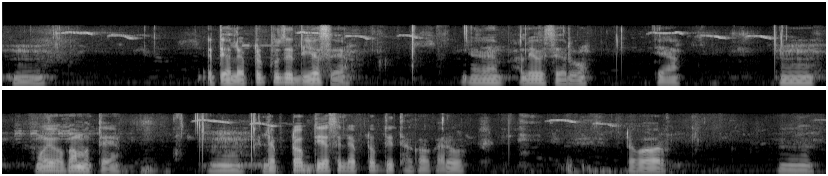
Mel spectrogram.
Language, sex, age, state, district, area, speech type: Assamese, male, 18-30, Assam, Barpeta, rural, spontaneous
